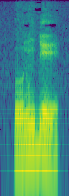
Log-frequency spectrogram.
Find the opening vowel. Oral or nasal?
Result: oral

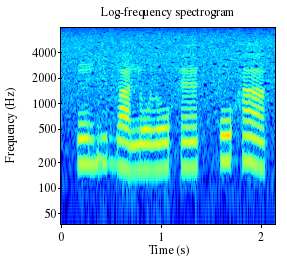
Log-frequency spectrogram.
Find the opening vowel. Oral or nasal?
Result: nasal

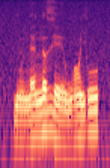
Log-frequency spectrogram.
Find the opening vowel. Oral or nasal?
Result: nasal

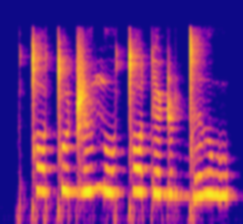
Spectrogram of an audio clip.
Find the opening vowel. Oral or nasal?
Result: oral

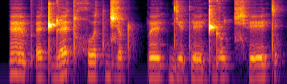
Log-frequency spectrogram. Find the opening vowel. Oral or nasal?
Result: nasal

